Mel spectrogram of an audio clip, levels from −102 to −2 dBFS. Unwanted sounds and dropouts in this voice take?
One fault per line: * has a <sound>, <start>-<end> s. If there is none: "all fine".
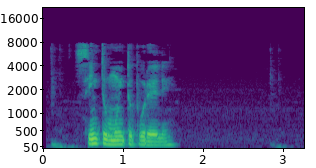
all fine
